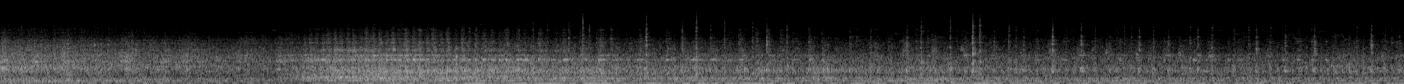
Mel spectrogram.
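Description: Small narrow-gauge diesel locomotive's engine running as it moves slowly, getting louder about three seconds in, with a scatter of light clicks through the middle.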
